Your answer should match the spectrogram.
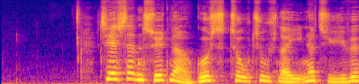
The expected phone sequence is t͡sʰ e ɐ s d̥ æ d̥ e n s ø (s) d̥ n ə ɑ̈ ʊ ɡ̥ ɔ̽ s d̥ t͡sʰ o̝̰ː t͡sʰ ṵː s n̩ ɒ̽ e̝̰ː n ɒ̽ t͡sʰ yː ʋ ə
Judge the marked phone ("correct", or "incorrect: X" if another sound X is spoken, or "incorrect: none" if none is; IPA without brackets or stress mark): incorrect: none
